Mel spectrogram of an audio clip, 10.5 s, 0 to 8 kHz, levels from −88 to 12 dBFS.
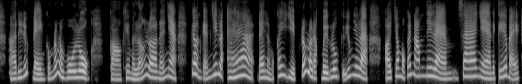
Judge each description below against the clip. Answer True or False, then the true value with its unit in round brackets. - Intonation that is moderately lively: False (5.8 semitones)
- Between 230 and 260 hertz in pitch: True (235 Hz)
